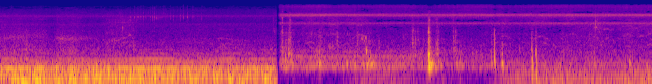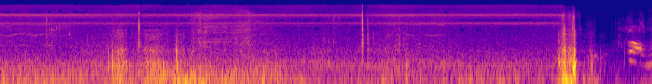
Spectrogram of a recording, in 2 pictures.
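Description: A steady low hum for about four seconds. It cuts off sharply, giving way to a quieter outdoor background with a steady high-pitched drone and a few light clicks.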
